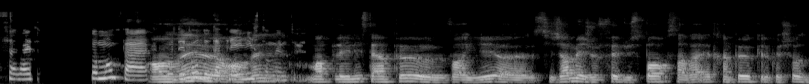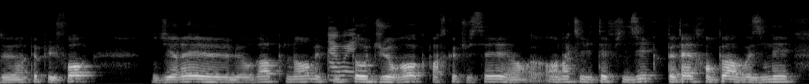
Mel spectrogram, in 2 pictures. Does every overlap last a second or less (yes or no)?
no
